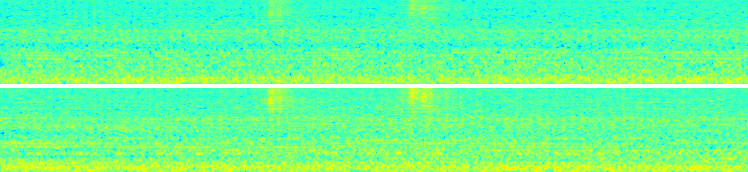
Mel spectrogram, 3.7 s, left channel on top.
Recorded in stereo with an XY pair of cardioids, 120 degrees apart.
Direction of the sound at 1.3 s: 45° right.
